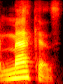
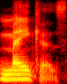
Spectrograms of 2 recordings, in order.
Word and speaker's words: Maccas: yeah maybe human yeah maccas no not makers like this let me spell it mackers m-a-c-c-a-s everyone calls it macca's like my four-year-old son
